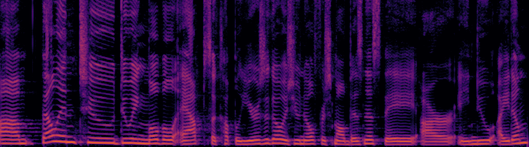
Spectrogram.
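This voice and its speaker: In a very clean recording with a silent background, a woman with an American accent uses a normal speaking voice at a medium pitch, with lively intonation, very even loudness, a moderate pace and hardly any pauses. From Milwaukee, Wisconsin. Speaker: small business owner, mobile app developer. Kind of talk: interview.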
